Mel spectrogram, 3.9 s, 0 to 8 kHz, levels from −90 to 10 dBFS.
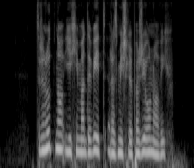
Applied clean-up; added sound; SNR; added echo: none; none; none; none.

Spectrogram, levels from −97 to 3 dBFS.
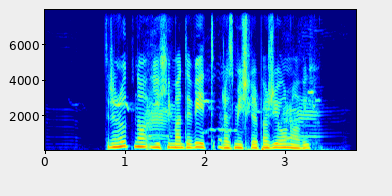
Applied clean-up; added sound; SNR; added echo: neural mask model RNNoise.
